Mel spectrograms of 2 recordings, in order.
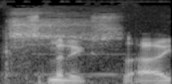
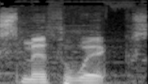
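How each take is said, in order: First: The 'th' and 'w' sounds are silent. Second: The 'th' and 'w' sounds are pronounced. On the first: The speaker calls it right. "You'll make some people angry if you pronounce it otherwise" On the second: The speaker calls it wrong. "Reads like Smithwick's"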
